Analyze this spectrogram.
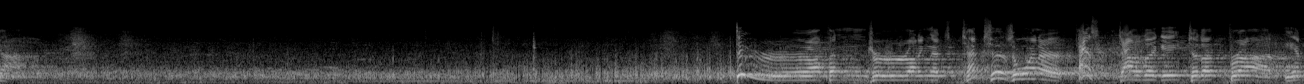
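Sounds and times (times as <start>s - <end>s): racetrack background noise: 0.0s - 13.0s
race announcer calling: 7.3s - 13.0s.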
